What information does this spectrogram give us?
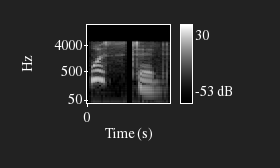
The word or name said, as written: worsted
